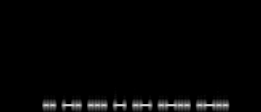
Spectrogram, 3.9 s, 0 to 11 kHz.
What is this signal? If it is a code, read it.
Morse code, heard as a keyed tone, about 25 wpm, 700 Hz. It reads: INSTALL
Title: Sentences from Top 1600 Words - New Word Drill Alt - 25wpm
